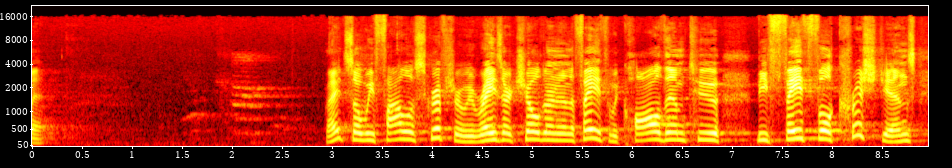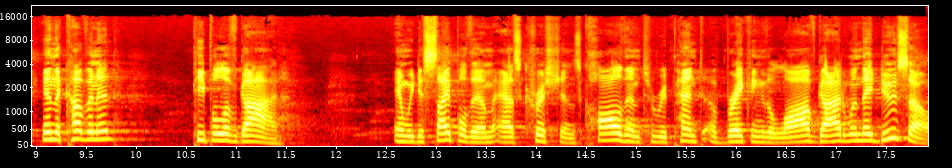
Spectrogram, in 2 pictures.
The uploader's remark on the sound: the audio from the Friday Session of the 2023 Bible Conference at CityGate Church in Portage, MI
